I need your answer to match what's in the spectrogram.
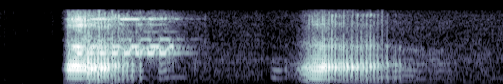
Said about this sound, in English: And as much as we refute, you have to forgive me for this phone ringing here.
